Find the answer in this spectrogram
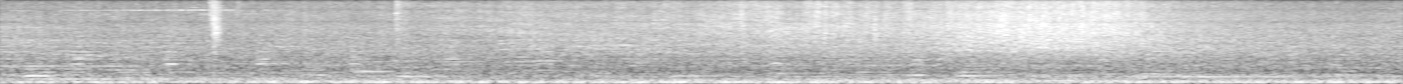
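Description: Street traffic: a steady low rumble of car engines, with a hiss that swells and fades in the second half, over faint music and voices.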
